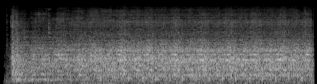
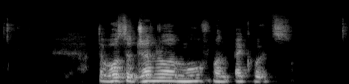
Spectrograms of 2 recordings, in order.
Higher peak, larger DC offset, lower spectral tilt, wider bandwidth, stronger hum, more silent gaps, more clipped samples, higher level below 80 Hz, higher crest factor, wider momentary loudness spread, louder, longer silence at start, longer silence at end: about the same, -6 dBFS vs -6 dBFS; neither; second, -3 dB/octave vs -5.5 dB/octave; first, 19.5 kHz vs 10.5 kHz; neither; neither; neither; first, -46 dBFS vs -62 dBFS; about the same, 14 dB vs 18 dB; second, 4 LU vs 13 LU; first, -20 LUFS vs -23 LUFS; second, 0.05 s vs 1 s; second, 0.05 s vs 0.6 s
